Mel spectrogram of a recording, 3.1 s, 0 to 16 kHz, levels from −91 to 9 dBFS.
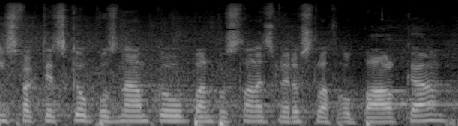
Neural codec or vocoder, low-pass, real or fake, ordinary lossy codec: none; 14.4 kHz; real; AAC, 64 kbps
